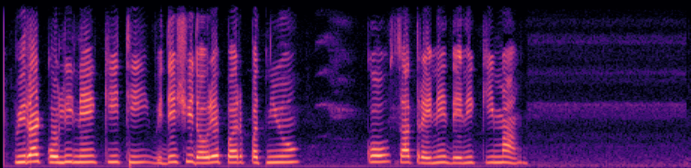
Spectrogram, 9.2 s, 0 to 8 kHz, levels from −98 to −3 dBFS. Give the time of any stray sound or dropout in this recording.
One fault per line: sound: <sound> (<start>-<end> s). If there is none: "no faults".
no faults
